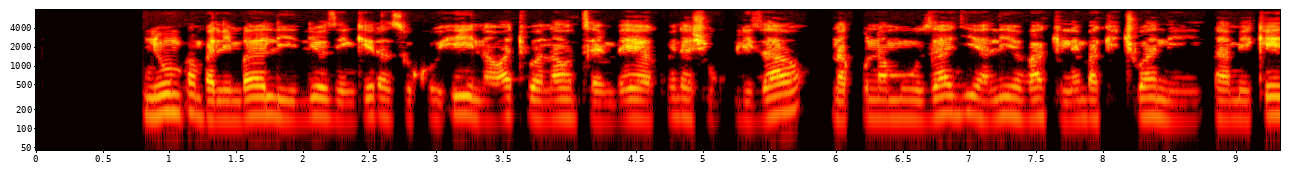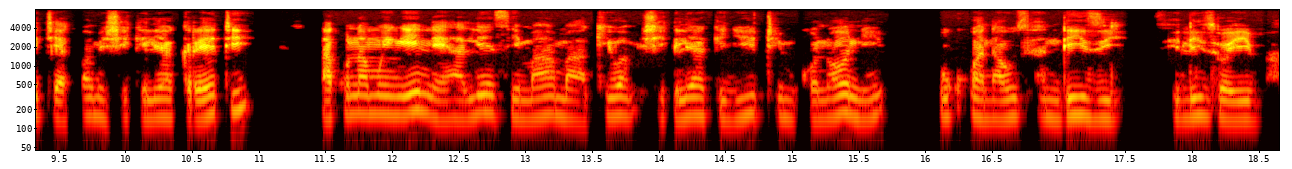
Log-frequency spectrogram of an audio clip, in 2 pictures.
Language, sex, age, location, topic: Swahili, male, 18-24, Nakuru, agriculture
